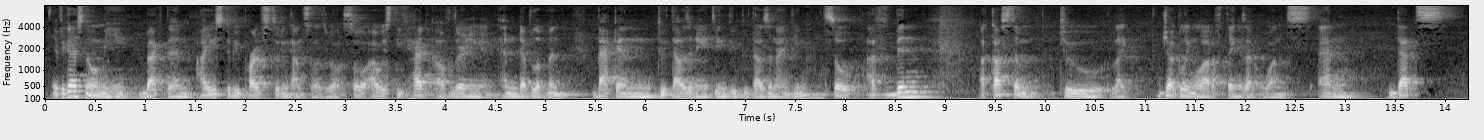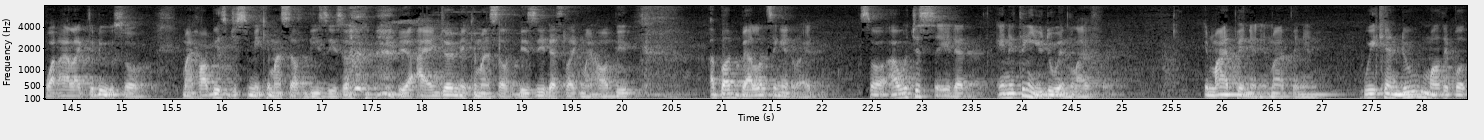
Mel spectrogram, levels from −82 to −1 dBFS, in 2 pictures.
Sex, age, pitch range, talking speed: male, 20-39, 85-100 Hz, 200 wpm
